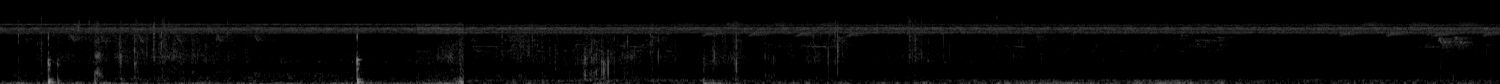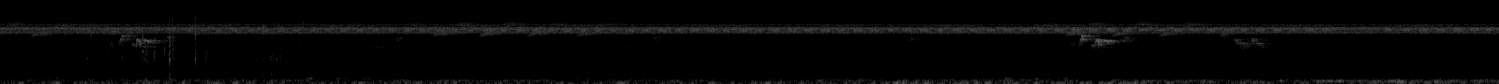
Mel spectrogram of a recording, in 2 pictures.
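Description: Steady high-pitched buzzing of an insect chorus in tropical vegetation, with a few sharp clicks and rustles in the first several seconds.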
